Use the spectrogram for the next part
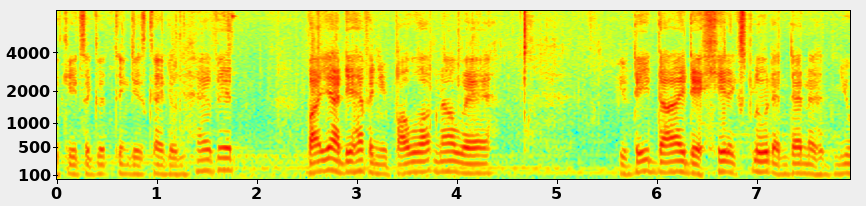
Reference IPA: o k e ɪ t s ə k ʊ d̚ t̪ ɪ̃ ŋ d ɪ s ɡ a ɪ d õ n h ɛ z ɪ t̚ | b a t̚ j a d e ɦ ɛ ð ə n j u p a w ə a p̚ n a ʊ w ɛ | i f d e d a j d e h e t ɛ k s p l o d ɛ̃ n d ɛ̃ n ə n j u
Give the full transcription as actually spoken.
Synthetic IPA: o k e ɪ t s ə ɡ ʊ d̚ t̪ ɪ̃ ŋ d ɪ s ɡ a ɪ d õ n h ɛ v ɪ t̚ | b a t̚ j a d e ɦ ɛ v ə n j u p a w ə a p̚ n a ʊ w ɛ | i f d e d a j d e h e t ɛ k s p l o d ɛ̃ n d ɛ̃ n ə n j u

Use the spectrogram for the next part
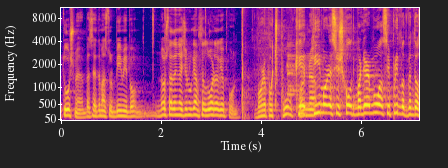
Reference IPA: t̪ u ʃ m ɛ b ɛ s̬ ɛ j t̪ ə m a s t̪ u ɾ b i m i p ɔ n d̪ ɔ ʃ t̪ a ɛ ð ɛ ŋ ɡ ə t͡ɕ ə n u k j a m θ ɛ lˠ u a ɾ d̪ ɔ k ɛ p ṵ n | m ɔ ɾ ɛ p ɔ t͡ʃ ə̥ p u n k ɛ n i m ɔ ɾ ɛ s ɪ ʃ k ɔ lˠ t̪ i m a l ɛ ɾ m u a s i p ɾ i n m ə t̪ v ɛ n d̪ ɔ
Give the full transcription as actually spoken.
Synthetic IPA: t̪ u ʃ m ɛ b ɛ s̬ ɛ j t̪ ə m a s t̪ u ɾ b i m i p ɔ n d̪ ɔ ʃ t̪ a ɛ ð ɛ ŋ ɡ a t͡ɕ ə n u k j a m θ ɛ lˠ u a ɾ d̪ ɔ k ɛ p ṵ n | m ɔ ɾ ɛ p ɔ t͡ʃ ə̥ p u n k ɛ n i m ɔ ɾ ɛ s i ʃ k ɔ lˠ t̪ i m a l ɛ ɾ m u a s i p ɾ i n m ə t̪ v ɛ n d̪ ɔ

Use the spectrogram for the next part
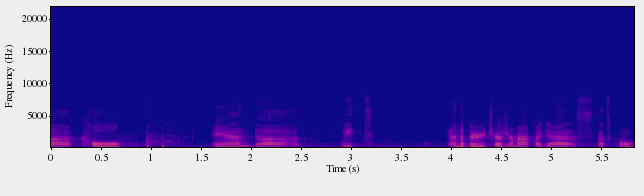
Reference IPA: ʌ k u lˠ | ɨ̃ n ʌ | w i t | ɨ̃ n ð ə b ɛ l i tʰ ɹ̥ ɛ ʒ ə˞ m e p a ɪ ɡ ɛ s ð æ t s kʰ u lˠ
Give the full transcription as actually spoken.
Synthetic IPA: ʌ kʰ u lˠ | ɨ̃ n ʌ | w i t | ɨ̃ n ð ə b ɛ ɹ i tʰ ɹ̥ ɛ ʒ ə˞ m æ p a ɪ ɡ ɛ s ð æ t s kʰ u lˠ

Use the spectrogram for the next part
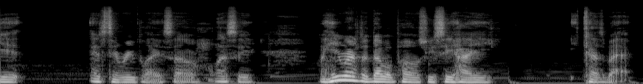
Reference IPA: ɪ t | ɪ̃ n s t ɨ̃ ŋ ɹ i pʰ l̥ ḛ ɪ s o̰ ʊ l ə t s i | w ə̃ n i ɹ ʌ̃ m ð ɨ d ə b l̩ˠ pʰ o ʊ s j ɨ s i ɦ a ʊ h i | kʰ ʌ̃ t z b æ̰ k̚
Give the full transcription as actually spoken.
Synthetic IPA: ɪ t | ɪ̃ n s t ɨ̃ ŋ ɹ i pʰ l̥ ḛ ɪ s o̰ ʊ l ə t s i | w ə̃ n i ɹ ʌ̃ n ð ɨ d ʌ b l̩ˠ pʰ o ʊ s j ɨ s i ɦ a ʊ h i | kʰ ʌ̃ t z b æ̰ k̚

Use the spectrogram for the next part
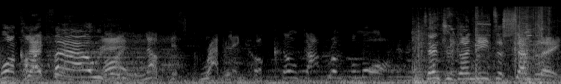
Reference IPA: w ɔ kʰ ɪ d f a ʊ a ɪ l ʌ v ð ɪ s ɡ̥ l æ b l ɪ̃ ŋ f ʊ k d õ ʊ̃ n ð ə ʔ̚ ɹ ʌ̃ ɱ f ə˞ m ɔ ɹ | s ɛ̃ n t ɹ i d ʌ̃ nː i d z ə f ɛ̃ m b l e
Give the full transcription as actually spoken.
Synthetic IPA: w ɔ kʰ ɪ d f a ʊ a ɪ l ʌ v ð ɪ s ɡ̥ ɹ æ b l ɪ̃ ŋ h ʊ k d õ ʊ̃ n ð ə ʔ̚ ɹ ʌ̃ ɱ f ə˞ m ɔ ɹ | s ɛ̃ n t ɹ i ɡ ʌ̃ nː i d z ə s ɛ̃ m b l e

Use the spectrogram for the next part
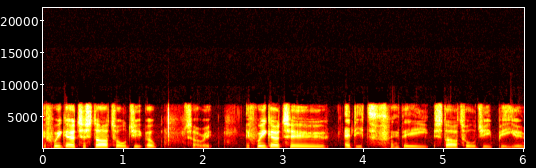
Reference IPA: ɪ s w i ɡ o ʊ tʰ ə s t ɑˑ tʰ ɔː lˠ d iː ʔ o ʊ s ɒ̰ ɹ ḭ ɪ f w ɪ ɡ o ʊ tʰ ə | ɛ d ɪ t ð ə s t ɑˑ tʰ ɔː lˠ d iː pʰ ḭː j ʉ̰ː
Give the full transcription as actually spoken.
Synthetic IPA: ɪ f w i ɡ o ʊ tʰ ə s t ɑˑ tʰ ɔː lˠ d͡ʒ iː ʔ o ʊ s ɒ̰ ɹ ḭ ɪ f w i ɡ o ʊ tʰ ə | ɛ d ɪ t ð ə s t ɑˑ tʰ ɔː lˠ d͡ʒ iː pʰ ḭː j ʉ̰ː

